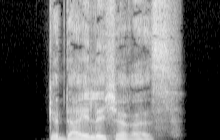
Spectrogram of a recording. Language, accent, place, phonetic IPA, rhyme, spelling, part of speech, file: German, Germany, Berlin, [ɡəˈdaɪ̯lɪçəʁəs], -aɪ̯lɪçəʁəs, gedeihlicheres, adjective, De-gedeihlicheres.ogg
- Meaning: strong/mixed nominative/accusative neuter singular comparative degree of gedeihlich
